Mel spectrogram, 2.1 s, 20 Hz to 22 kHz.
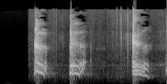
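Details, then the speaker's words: A child's three harsh, hoarse coughs with a barking, seal-like ring, presented as croup (laryngotracheobronchitis), most often caused by parainfluenza virus and usually seen in children aged 6 months to 3 years. "bu durum kurup ya da laringa trakeo bronşit olarak adlandırdığımız enfeksiyondur"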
